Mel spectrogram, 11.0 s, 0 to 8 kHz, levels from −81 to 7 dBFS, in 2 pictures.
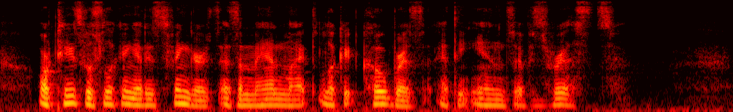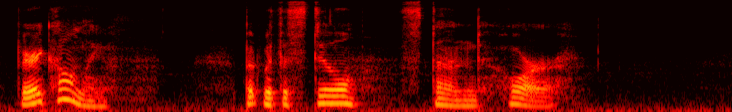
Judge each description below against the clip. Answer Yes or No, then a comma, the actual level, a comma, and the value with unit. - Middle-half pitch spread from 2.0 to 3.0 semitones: No, average, 3.6 semitones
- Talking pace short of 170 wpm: Yes, average, 145 wpm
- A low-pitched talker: Yes, low, 125 Hz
